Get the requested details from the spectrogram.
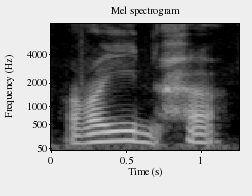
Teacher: দুই নাম্বার মাখরাজ হলকের মধ্যখান হইতে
